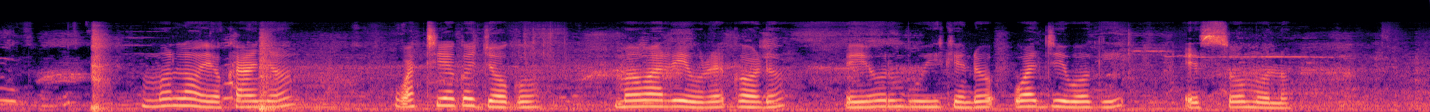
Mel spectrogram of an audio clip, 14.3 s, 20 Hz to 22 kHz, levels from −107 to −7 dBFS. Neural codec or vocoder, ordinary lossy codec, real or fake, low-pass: none; none; real; 9.9 kHz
